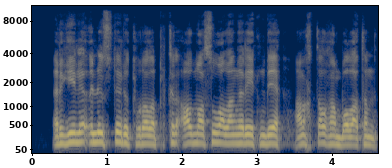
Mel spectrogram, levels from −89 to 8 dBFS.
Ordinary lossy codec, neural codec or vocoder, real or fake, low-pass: MP3, 64 kbps; codec, 44.1 kHz, 3.4 kbps, Pupu-Codec; fake; 9.9 kHz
